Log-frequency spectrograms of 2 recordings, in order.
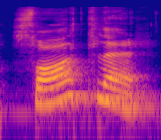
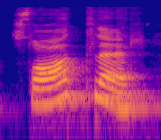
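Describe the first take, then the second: No difference in how they are said.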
